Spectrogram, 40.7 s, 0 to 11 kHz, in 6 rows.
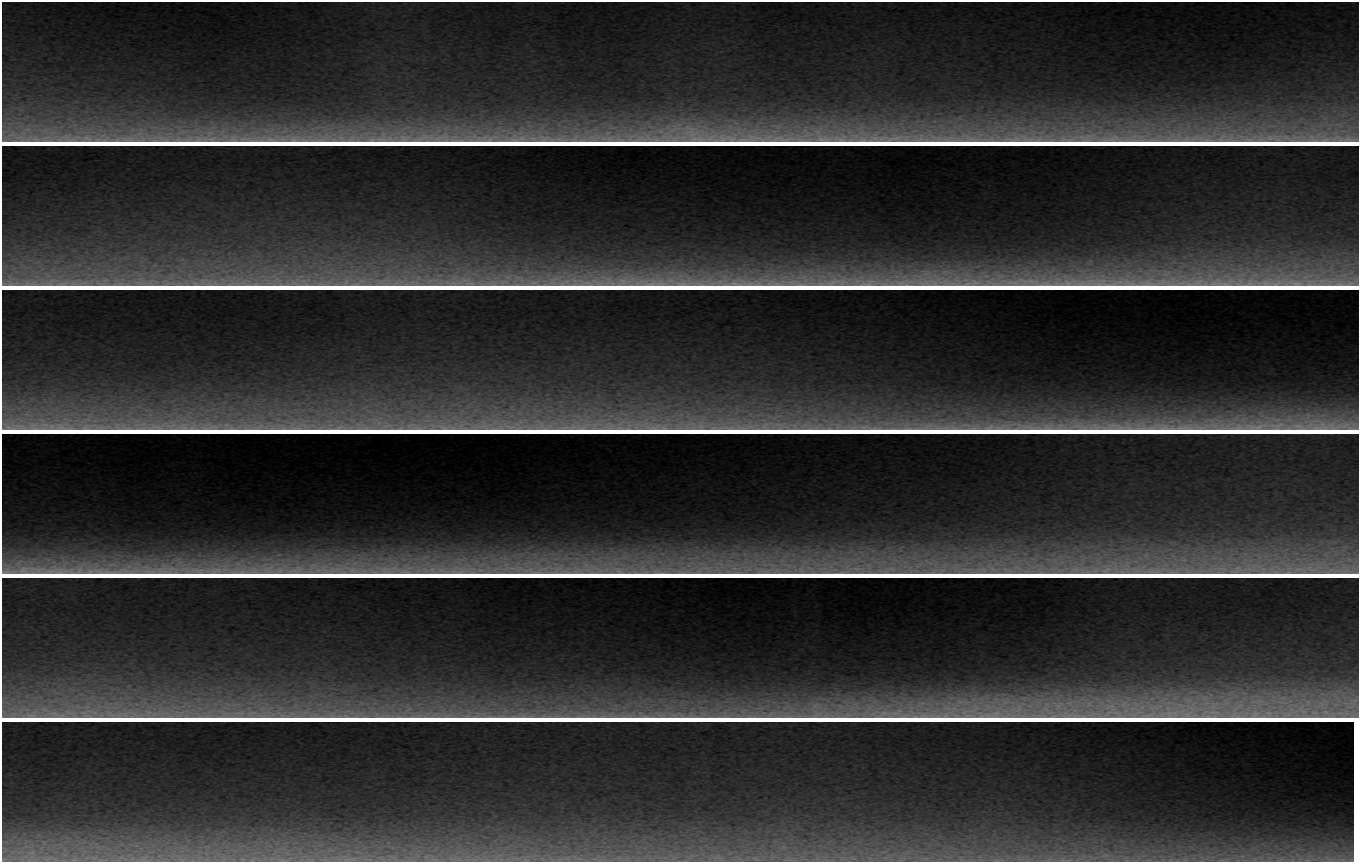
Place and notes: Sitting on the beach, The sound of the waves at night, Zoom H6 M/S
Taitung City, Taitung County, Taiwan, 16 January 2014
